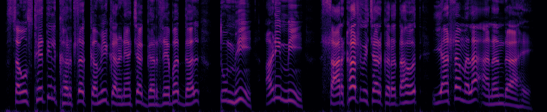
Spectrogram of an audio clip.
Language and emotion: Marathi, happy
